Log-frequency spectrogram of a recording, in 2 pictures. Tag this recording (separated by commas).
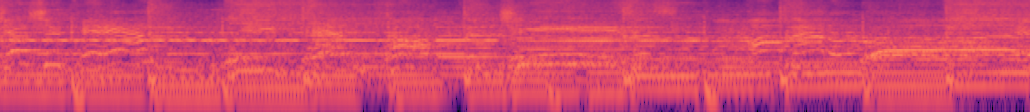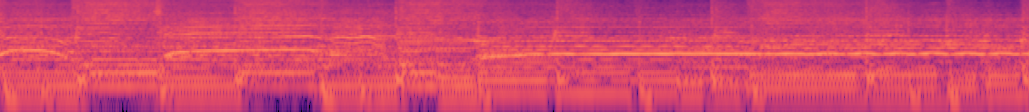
Music, Singing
